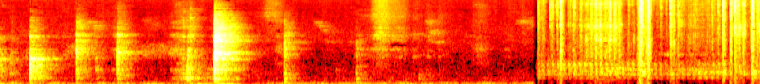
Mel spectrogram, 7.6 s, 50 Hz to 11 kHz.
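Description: The top engine cover of a BMW R100 boxer engine being pressed and rubbed into place by hand, a few separate knocks and scrapes. From about five seconds in, a rapid run of clicks and scraping as the cover's bolt is driven in with a socket screwdriver.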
